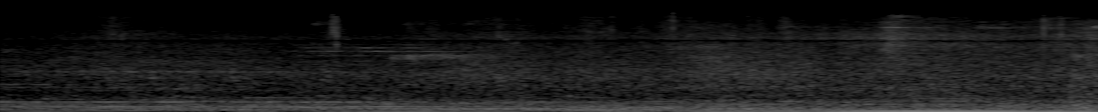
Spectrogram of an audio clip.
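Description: Low background rumble that swells louder about six to seven seconds in, then eases off near the end.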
